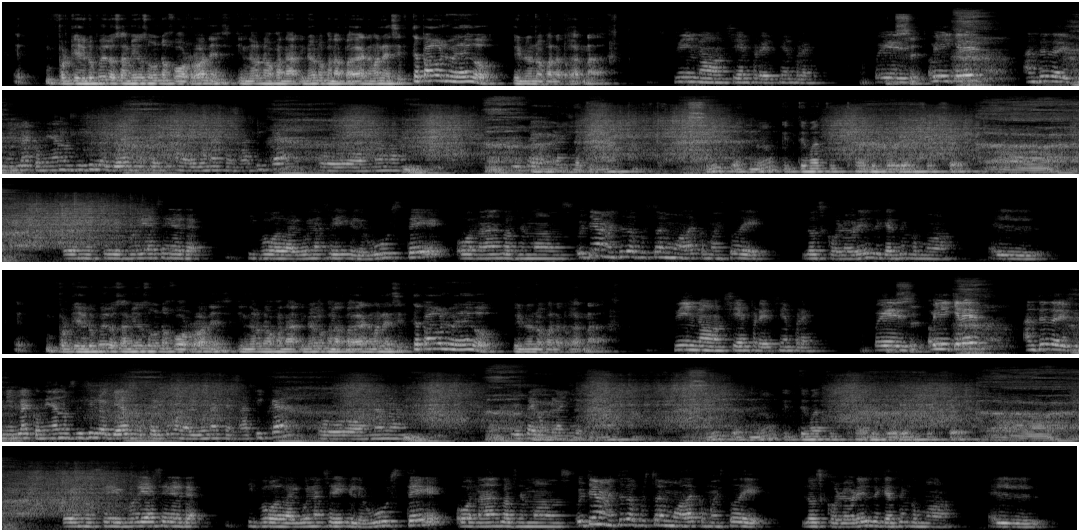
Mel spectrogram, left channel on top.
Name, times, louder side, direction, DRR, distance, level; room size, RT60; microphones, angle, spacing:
voice 1, 0.1-6.1 8.9-9.2 15.2-15.3 15.7-20.7, left 3 dB, 30° left, 0.3 m, -29 dB
voice 2, 3.1-3.5 6.7-8.1 8.7-9.9 10.2-14.8 15.8-16.6 22.1-23.6 24.0-29.1 29.5-31.0 31.4-31.9, right 2 dB, 75° right, 0.5 m, -31 dB
sound 1, 9.5-10.1 10.4-11.3 11.9-12.9 13.4-14.4 14.7-15.3 15.5-16.2 16.6-18.4 19.2-20.1 20.5-22.0, left 2 dB, 80° left, 0.6 m, -37 dB
sound 2, 11.3-13.3 13.8-15.8 16.4-18.3 18.7-20.9 21.2-23.1, left 3 dB, 50° left, 0.9 m, -37 dB
2.9 x 2.0 x 2.4 m
head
